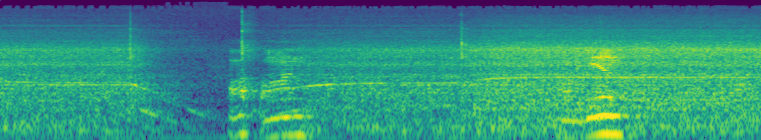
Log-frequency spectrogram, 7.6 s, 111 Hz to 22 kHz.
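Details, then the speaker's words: 1967 Mustang with a newly installed Classic Auto Air A/C and heat system, fan knob on high: steady, even rush of air from the vents with constant fan hum, no rattles or squeals; normal blower operation. "I got air blowing out of this vent, this hole, this hole, this hole."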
